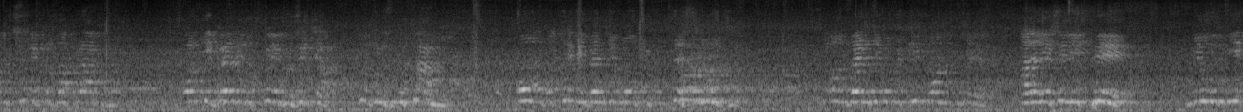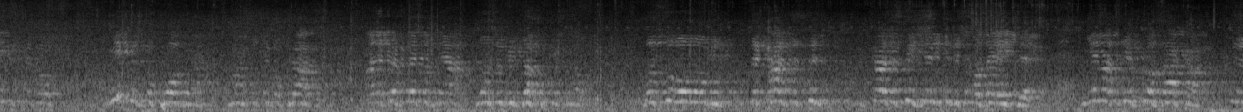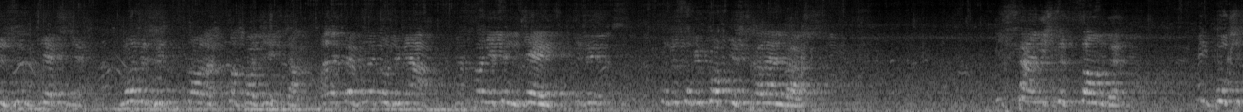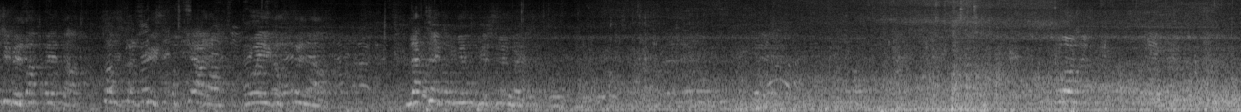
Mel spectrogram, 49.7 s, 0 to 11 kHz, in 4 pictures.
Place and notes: Most Teatralny, Poznan, Poland - religious guy
on a cold evening a young guy set up a PA system and vigorously shouted to the microphone about facing your sins, meeting god for the final judgement and possibility of salvation. (roland r-07)
15 March 2019, ~21:00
